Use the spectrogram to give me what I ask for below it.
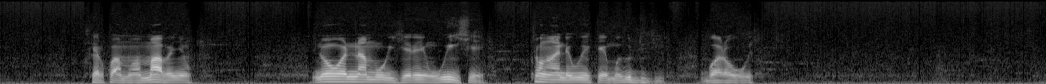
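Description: Speech with low bit depth without dither throughout: gritty, signal-following grain, quiet tails dropping to silence or sputtering, noise roughly 25 dB down, likely truncation to around 7 bits.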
